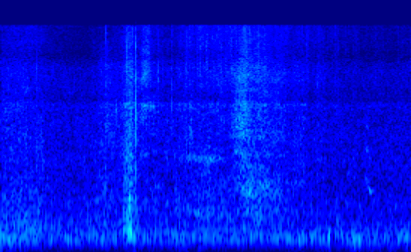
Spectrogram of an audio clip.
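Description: Faint, distant waterbird calls: a few short calls that fall in pitch. There is a brief rustle about a second in.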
